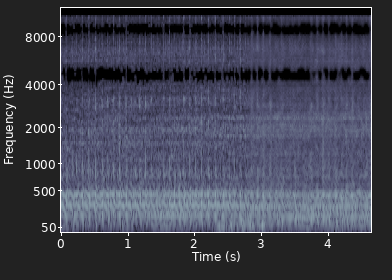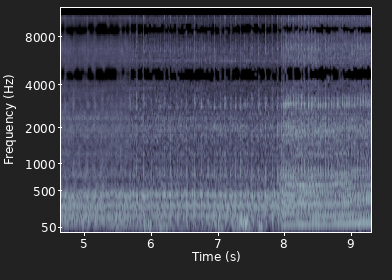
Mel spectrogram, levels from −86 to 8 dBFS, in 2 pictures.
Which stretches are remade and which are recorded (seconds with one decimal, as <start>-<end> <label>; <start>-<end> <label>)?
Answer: 0.0-2.8 recorded; 2.8-5.7 remade; 5.7-9.3 recorded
